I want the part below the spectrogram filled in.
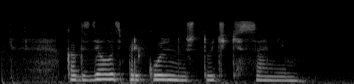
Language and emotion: Russian, neutral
